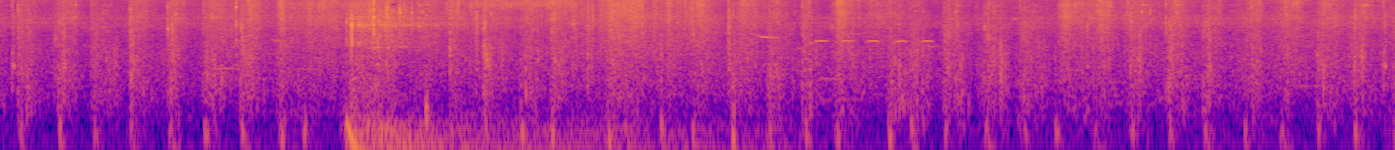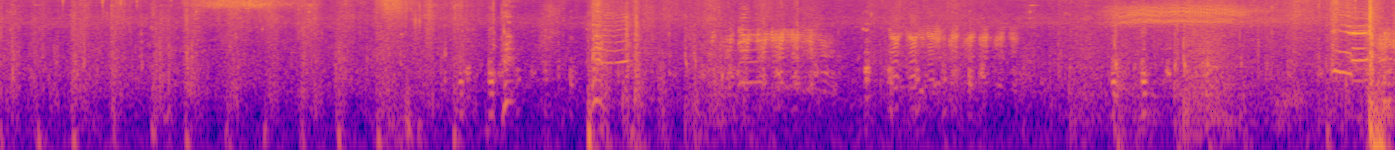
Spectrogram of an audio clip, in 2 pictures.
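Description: Footsteps thud quickly on dirt.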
